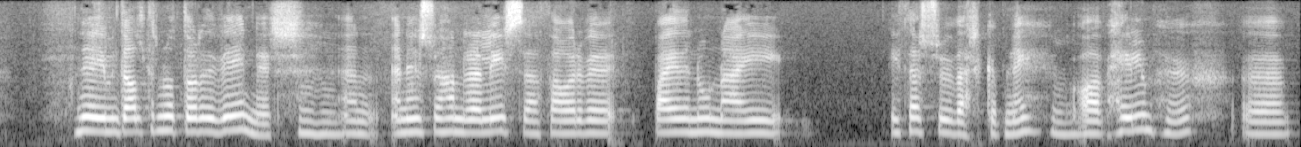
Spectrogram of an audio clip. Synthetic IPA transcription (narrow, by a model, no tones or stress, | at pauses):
neːjɛmɪnt̪alt̪ɾɪnuːt̪ɔɾðɪvɪːnɪɾ̥ɛnɛnejnsɔɣɦanːɛɾaðliːsaθawɛɾvɪpaːjðɪnuːnaiː | θɛsːʏvɛr̥kapnɪavɦeːjlʏmhœːx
